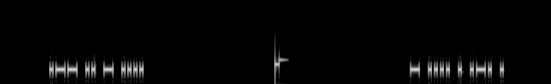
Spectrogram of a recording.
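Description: Rapid Morse code CW beeps at 40 words per minute in a steady mid-pitched tone, sent in two quick bursts of dits and dahs separated by a silent pause with a single sharp click between them.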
